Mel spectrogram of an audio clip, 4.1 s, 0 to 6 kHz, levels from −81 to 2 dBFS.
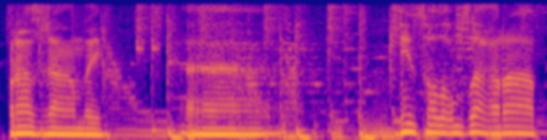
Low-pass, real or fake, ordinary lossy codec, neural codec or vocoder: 5.4 kHz; real; none; none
